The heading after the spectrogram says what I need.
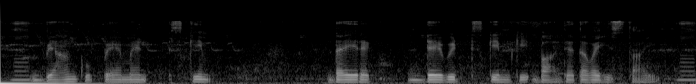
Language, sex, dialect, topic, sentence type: Telugu, male, Southern, banking, statement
